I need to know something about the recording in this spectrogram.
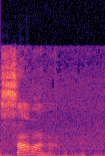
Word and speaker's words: sábana: En la siguiente palabra tenemos la palabra sábana, separada de la siguiente manera: sa, va, na, y la sílaba tónica es sa.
